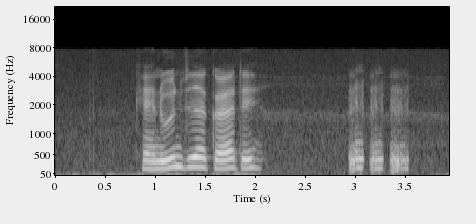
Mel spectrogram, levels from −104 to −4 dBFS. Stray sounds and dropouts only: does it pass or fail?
fail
